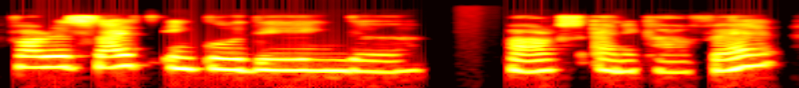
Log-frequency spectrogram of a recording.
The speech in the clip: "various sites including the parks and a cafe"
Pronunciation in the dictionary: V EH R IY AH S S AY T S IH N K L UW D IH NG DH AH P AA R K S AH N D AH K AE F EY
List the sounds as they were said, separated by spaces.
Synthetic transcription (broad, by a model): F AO R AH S S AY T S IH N K L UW D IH NG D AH P AA R K S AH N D AH K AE F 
